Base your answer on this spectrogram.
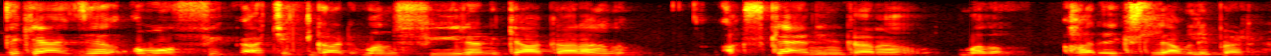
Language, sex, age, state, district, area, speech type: Kashmiri, male, 45-60, Jammu and Kashmir, Srinagar, rural, spontaneous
